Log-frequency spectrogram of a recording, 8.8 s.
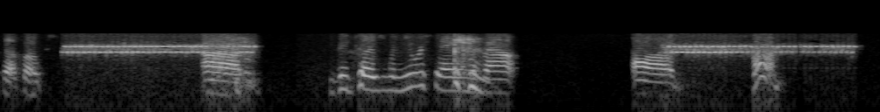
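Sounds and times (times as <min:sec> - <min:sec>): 
speech: 0:00.0 - 0:00.7, 0:02.0 - 0:02.7, 0:03.3 - 0:05.2, 0:06.3 - 0:06.9, 0:07.5 - 0:07.9
telephone ringing: 0:00.6 - 0:02.6, 0:06.6 - 0:08.7.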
